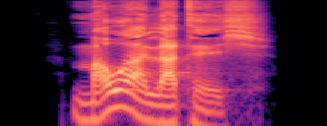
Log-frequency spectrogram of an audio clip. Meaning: wall lettuce (Lactuca muralis, syn. Prenanthes muralis, Mycelis muralis)
- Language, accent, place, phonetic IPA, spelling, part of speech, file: German, Germany, Berlin, [ˈmäʊ̯ɐˌlätɪç], Mauerlattich, noun, De-Mauerlattich.ogg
